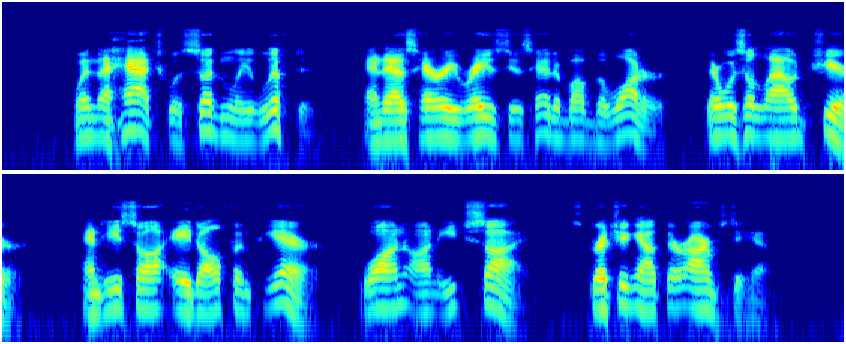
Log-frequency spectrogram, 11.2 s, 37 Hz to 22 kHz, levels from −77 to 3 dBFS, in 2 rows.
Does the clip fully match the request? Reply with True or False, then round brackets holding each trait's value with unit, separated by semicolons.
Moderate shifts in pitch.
False (2.2 semitones)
